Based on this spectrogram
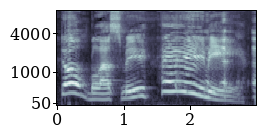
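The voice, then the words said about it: Weird imitated dwarf voice. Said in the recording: “He has this very weird voice.”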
